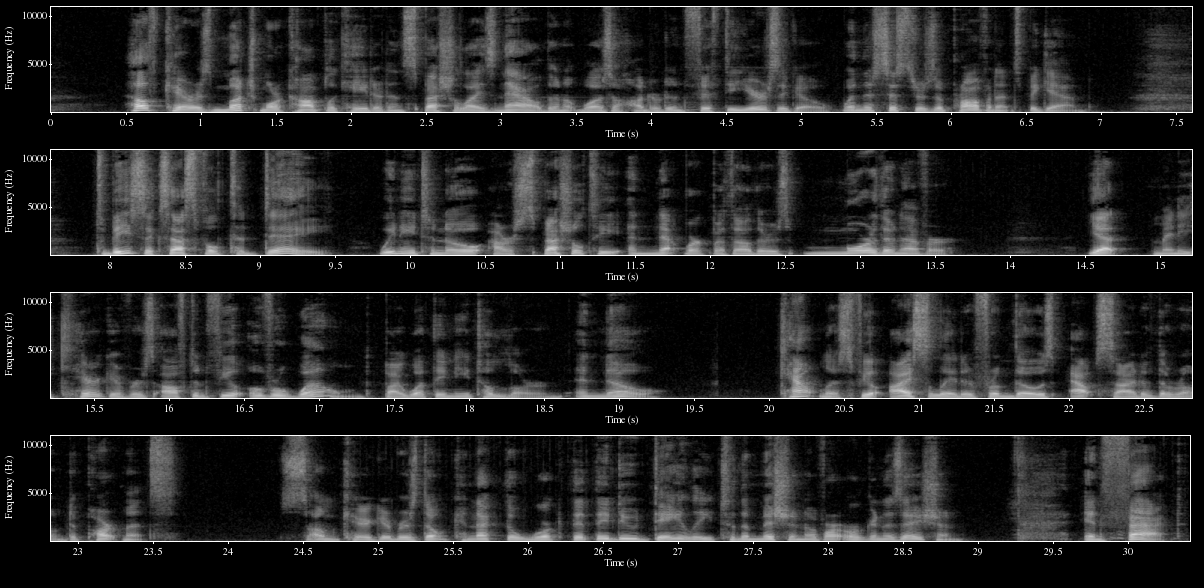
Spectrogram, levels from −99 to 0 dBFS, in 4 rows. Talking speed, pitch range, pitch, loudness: 155 wpm, 110-150 Hz, 130 Hz, -31 LUFS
